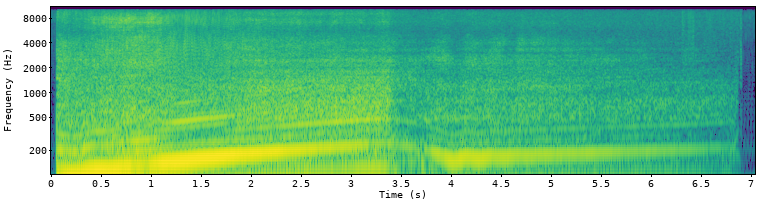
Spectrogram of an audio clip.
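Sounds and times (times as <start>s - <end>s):
car: 0.0s - 7.0s.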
